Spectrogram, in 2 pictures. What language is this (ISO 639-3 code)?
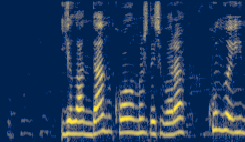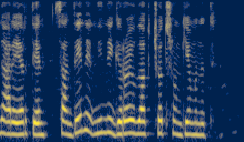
chm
